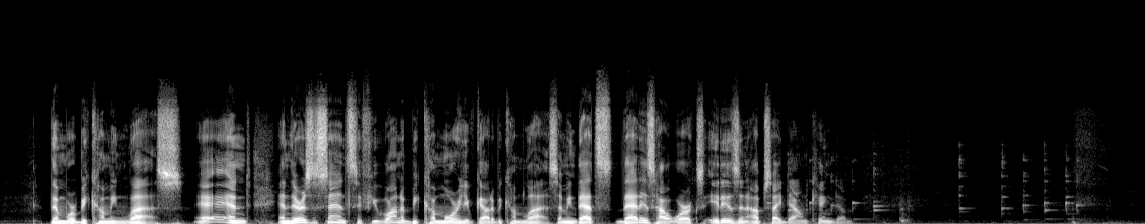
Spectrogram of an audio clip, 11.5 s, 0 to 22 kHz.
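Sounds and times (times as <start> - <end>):
speech: 0.5 - 8.6
phone ringtone chirping bright electronic notes: 7.8 - 11.2.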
